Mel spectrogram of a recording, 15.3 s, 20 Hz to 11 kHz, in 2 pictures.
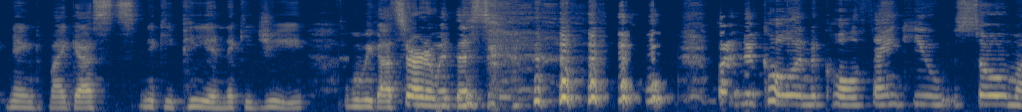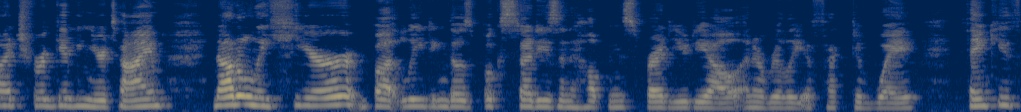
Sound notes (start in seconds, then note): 3.8 laughing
